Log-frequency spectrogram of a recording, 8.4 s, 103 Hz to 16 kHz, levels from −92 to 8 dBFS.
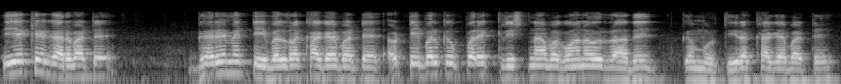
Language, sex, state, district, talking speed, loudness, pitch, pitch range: Bhojpuri, male, Uttar Pradesh, Deoria, 165 wpm, -16 LUFS, 155 Hz, 135-180 Hz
